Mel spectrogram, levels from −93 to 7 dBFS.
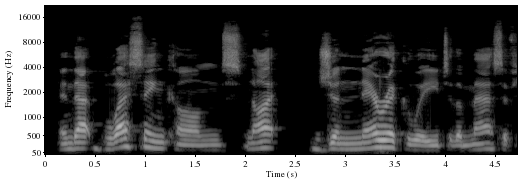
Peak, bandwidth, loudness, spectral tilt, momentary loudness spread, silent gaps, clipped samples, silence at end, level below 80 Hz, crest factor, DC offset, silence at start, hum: -18 dBFS; 14.5 kHz; -36 LUFS; -3 dB/octave; 8 LU; 2.40-2.63 s; under 0.1%; 0 s; under -90 dBFS; 18 dB; under 0.1%; 0.15 s; none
